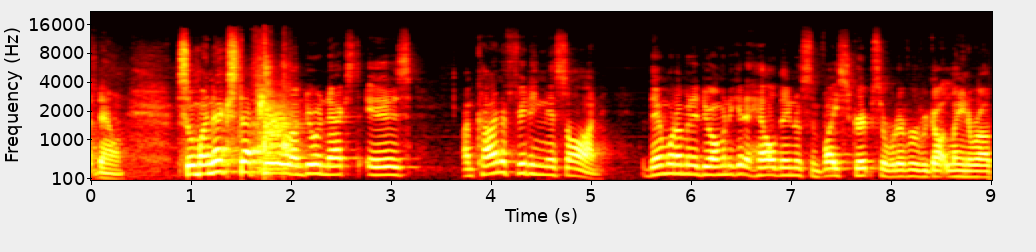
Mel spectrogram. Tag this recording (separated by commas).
inside a large room or hall, Speech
